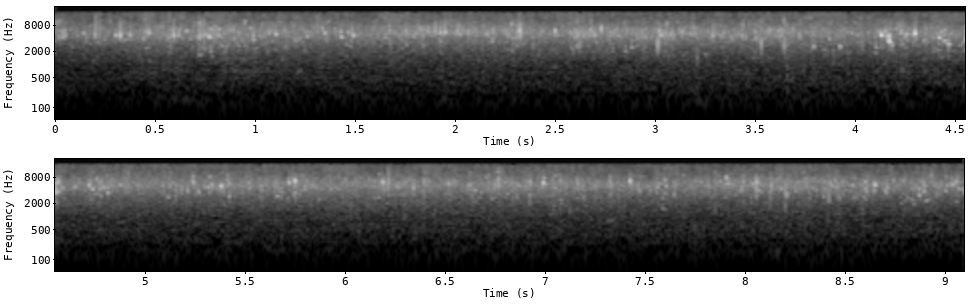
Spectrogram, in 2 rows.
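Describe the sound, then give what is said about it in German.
Steady underwater ambience from a hydrophone mounted about 17 metres deep, 200 metres off the Canadian coast in the Salish Sea between Vancouver Island and Washington State, heard via livestream: a dense, even crackling and fizzing hiss, like rain on water, continuing without pause and with no voices. “Die Geräusche nimmt ein Unterwassermikrofon auf. Das ist in etwa 17 Meter Tiefe, 200 Meter vor der kanadischen Küste montiert.”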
